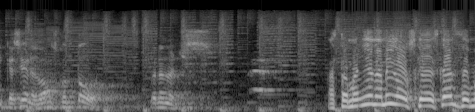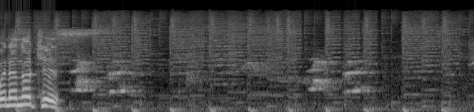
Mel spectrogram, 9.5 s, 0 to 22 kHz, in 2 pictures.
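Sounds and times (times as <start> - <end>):
speech: 0.1 - 2.2, 3.3 - 5.6
dog whining and howling: 2.5 - 2.8, 5.5 - 6.2, 7.6 - 8.6.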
